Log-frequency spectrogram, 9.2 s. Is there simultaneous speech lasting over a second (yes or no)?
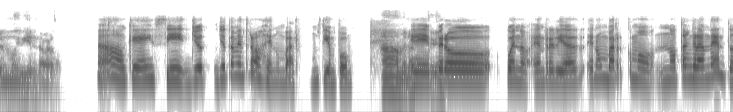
no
